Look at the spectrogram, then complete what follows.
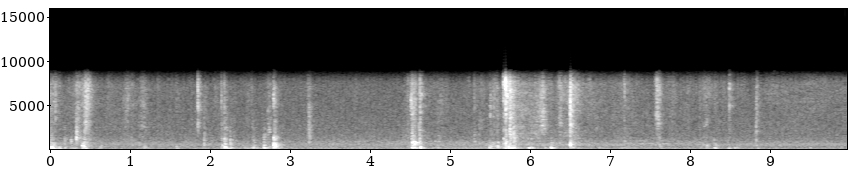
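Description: Kittens scampering on cardboard boxes and a blanket: scattered soft knocks, taps and scuffs, a few at a time, over a faint steady hum.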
